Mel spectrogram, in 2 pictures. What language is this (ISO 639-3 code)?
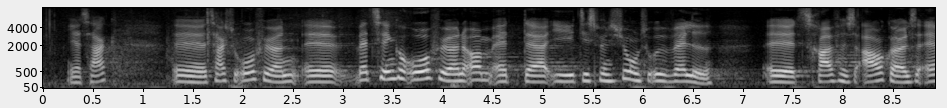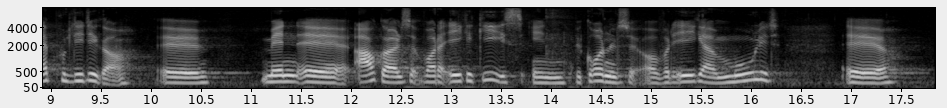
dan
